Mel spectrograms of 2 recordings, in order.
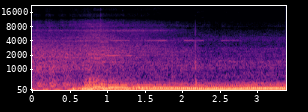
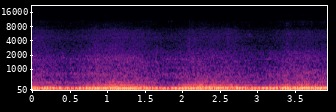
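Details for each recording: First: Turbo Nissan Silvia S14 Rocket Bunny with wild tune, completely cold start (kept indoors): brief crank, fires at once into a strong steady low idle with no misfire before its cold tune goes lumpy; normal cold start. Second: Turbo Nissan Silvia S14 Rocket Bunny race car, 144,000 km, just after cold start: cold-start tune enters lump mode, a deep uneven loping idle swelling and dipping at low revs, which smooths out as it warms; lumpy idle from cold tune.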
